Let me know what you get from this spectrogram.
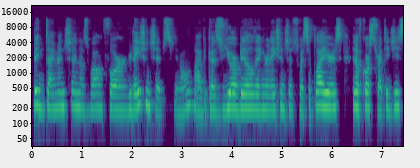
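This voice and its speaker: A woman with a French accent at a medium pitch, dark and mellow in tone, at a moderate pace against a quiet background. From France. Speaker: startup founder. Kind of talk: interview. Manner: halting, many fillers.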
